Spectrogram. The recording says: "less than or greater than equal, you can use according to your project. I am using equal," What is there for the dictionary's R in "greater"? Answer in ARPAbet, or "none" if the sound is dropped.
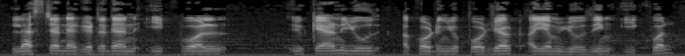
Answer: none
